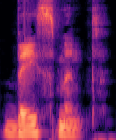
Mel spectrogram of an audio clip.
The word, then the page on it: basement: American English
